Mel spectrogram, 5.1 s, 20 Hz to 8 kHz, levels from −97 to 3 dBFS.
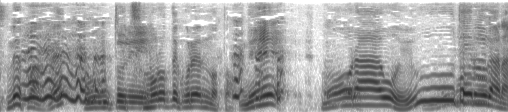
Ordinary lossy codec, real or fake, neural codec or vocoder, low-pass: none; real; none; 7.2 kHz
